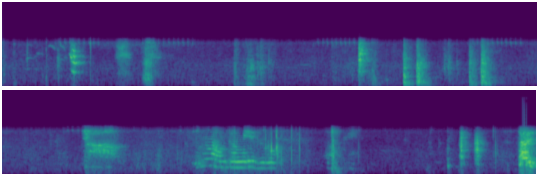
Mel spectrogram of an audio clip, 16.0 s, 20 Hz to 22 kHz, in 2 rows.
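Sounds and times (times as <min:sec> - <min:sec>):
short knocks and bumps: 0:05.3 - 0:07.5.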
